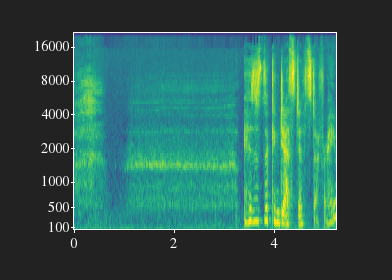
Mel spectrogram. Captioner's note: exhale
